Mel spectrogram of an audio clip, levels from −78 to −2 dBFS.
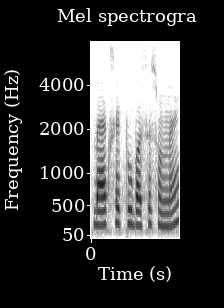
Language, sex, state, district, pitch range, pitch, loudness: Telugu, female, Telangana, Hyderabad, 205-230 Hz, 210 Hz, -19 LUFS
